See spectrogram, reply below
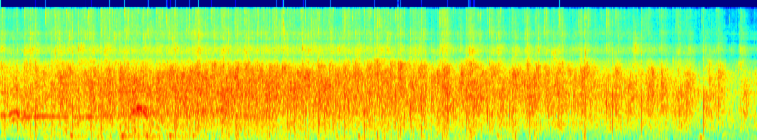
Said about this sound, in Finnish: Eli ihan oikeasti aplodit myös kaikille meidän vapaaehtoisille.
